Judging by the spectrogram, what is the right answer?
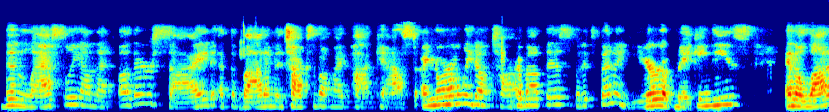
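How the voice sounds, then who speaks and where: The voice is loud, moving at a moderate pace with ordinary pitch variation. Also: woman. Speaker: culture coach. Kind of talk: group coaching session.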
